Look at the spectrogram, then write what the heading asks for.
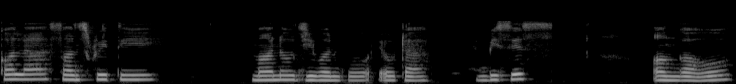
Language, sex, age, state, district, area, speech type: Nepali, female, 45-60, West Bengal, Darjeeling, rural, spontaneous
